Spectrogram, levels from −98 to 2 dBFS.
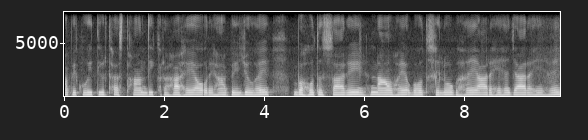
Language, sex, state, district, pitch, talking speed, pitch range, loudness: Hindi, female, Uttarakhand, Tehri Garhwal, 190 Hz, 165 wpm, 185-195 Hz, -19 LUFS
